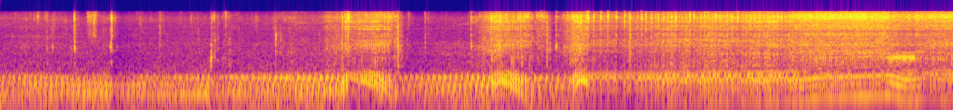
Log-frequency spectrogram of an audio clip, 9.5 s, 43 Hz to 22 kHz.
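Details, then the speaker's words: Chinese copy Stihl MS660 chainsaw that stalled on throttle, carb screws set two turns out: revs high and thin, hunting and sagging; slightly short of fuel, lean, so screw nearest the spark plug opened about half a turn. "Топлива немного не хватает. Мы откручиваем тот, что находится ближе всего к свече зажигания."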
